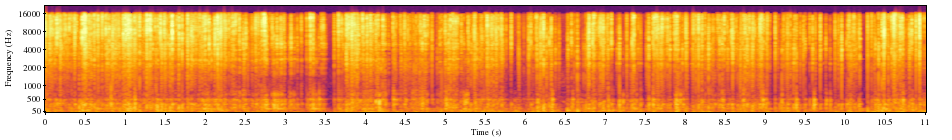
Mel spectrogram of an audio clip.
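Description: Long acrylic nails scratch a hollow steel mesh microphone grille up close, producing a dense, continuous scraping and rustling texture. The sound is heavy in low rumbling tones, with a fainter bright hiss above, and holds at a steady level with brief dips throughout.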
